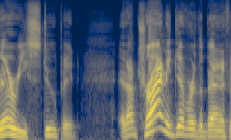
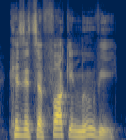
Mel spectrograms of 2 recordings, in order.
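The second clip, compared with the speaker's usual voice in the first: plain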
